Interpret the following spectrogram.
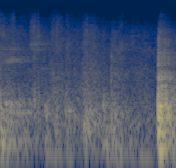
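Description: Faint, irregular knocks and shuffling of people standing up from chairs and moving at wooden desks in a large chamber, ending with one sharp knock.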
